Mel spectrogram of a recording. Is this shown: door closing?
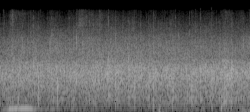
no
